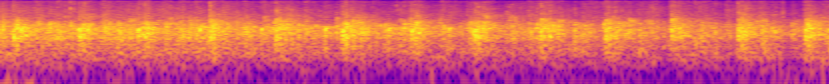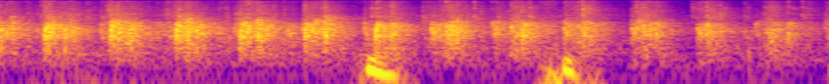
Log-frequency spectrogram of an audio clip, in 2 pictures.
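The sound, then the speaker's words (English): A crowd bursts into sustained applause for a woman, many hands clapping steadily at an even loudness throughout, with a couple of brief low thumps near the end. “Give her a big round of applause.”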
